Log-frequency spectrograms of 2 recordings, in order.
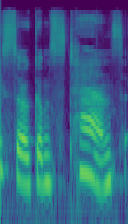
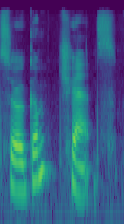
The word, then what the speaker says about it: circumstance: We don't have any CH in the word. We only have S. So the word is actually circumstance and not circumchance.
